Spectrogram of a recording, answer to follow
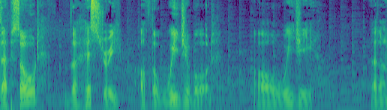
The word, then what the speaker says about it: Ouija: bit of research and I think the correct pronunciation is Ouija that seems to be the most accepted pronunciation but sane I've also found that a few of the pronunciation sites also call a Ouija so I've come to the decision that both pronunciations are ok you know just pick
